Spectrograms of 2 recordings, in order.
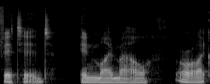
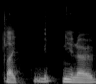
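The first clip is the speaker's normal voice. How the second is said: ordinary talk, nothing marked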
